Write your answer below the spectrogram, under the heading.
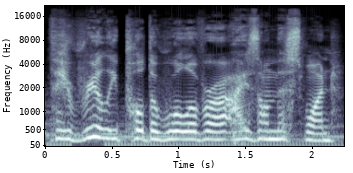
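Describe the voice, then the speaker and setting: A woman's voice: on the high side, fairly even intonation, quick pace, over music, close to an everyday voice. A woman playing a businesslike, protective female officer in a video game, formal and firm in manner. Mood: resigned, frustrated. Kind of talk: scripted video game voice acting.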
